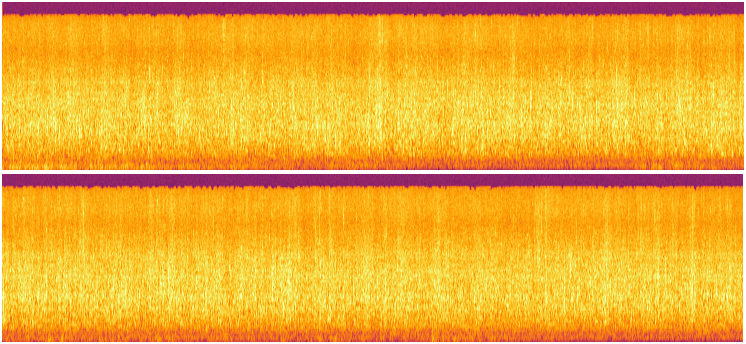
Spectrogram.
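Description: A waterfall roars steadily.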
